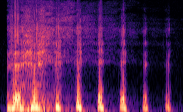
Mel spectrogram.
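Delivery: a real loud cackle at chat's joke; loud real laugh. Real, not acted. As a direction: burst of loud, high laughter. Laughing at the accent remark.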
